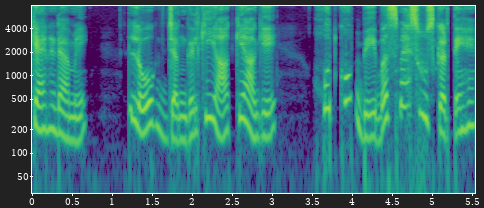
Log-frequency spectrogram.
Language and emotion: Urdu, fearful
